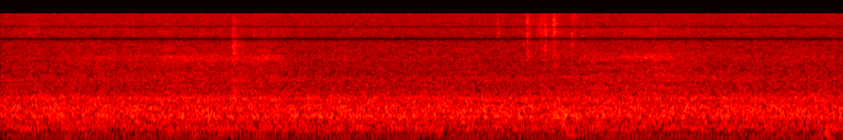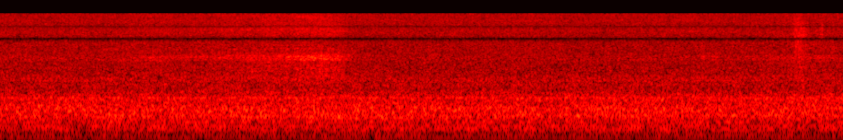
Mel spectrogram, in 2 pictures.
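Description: Steady low electrical hum with an even hiss over it, and a faint tick about four seconds in.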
